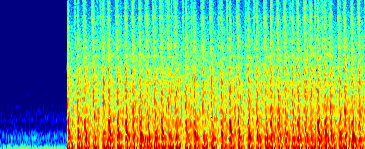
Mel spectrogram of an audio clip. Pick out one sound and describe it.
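A rifle fires in a rapid, loud automatic stream.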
